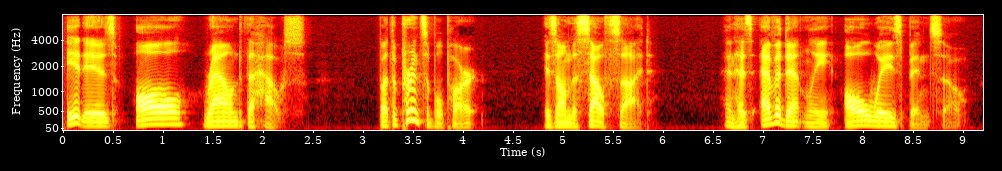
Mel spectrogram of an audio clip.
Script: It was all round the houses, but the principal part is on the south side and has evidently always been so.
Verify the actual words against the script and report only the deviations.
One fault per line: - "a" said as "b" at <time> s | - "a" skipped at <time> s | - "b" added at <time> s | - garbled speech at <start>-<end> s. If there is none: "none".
- "was" said as "is" at 0.2 s
- "houses" said as "house" at 1.9 s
